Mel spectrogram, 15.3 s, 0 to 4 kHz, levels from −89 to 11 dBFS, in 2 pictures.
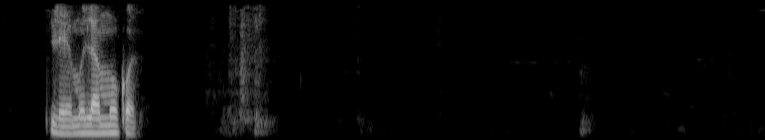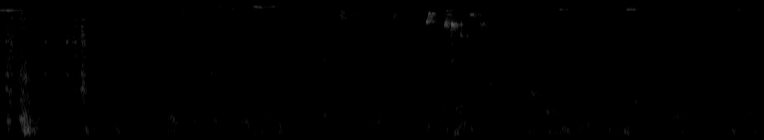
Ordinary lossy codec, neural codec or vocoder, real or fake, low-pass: MP3, 32 kbps; none; real; 3.6 kHz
